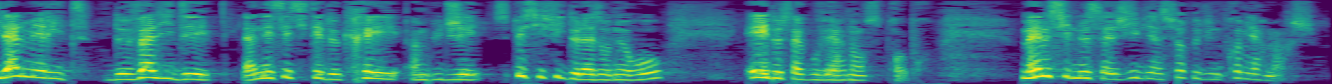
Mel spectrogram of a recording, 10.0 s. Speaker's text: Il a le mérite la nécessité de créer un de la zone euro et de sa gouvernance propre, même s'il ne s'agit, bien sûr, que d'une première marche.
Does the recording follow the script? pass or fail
fail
